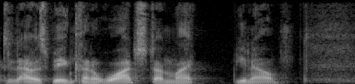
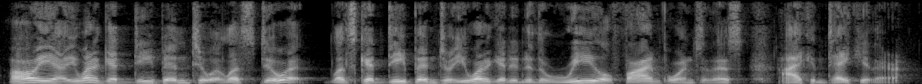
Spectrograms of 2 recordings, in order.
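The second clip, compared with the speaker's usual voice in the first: high, louder mocking taunt; the devil behind the masks, taunting and high; 8 semitones higher, 3 dB louder than usual. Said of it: "they're the devil taunting you".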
